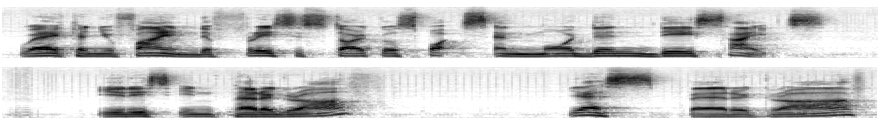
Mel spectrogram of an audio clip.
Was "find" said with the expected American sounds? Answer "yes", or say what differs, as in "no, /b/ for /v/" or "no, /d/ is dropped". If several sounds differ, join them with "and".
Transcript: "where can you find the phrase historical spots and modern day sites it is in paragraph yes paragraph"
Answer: yes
